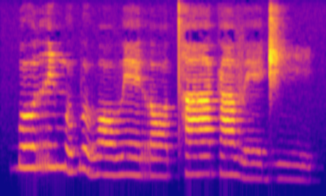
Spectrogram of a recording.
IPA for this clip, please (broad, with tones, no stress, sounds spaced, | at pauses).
ɓ oː˦ r i˦ m ʊ˨˦ b ʊ˦˨ β ɔ˨ β eː˨ r ɔ˨ tʰ aː˦ k a˦ v eː˨ d͡ʒ iː˨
